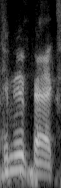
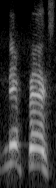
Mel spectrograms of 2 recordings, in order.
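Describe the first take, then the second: First: The initial K sound is pronounced. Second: The initial K sound is silent. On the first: "I'm just gonna say it that way because that's the way I said it in that video" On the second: "don't pronounce the K"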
